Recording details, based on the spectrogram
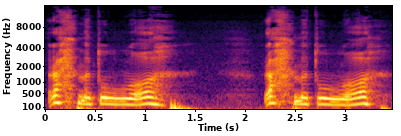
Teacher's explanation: رحمت اللہ میں اللہ کے لام سے پہلے پیش آ گئی تو ہم نے اس کو بھی موٹا پڑھا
